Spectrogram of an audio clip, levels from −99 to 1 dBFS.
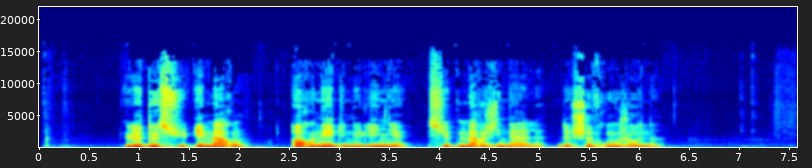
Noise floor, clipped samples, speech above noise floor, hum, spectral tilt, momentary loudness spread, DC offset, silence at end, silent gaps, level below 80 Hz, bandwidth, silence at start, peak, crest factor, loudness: -68 dBFS; under 0.1%; 47 dB; none; -6.5 dB/octave; 11 LU; under 0.1%; 1.35 s; none; -44 dBFS; 14 kHz; 0.85 s; -4 dBFS; 18 dB; -22 LUFS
